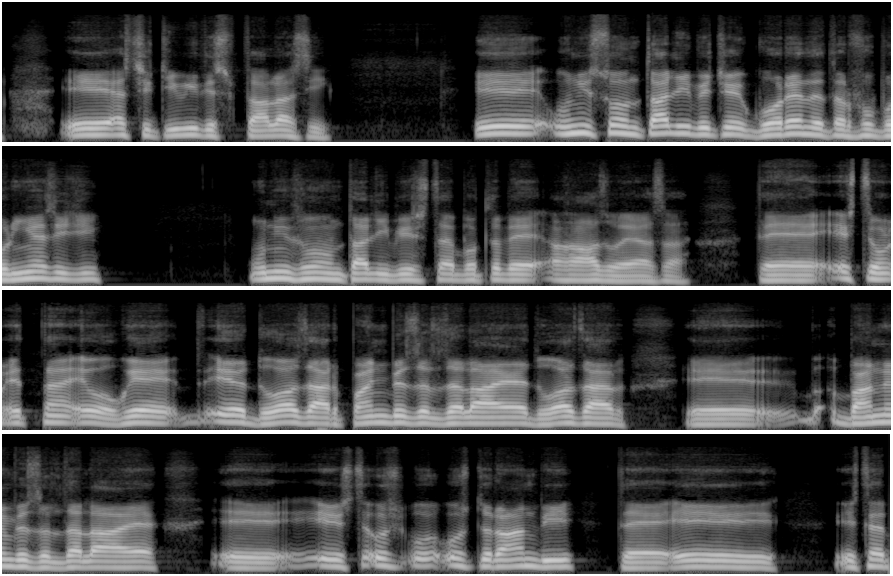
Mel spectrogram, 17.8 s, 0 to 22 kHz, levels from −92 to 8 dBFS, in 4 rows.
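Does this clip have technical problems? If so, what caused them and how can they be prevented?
No, the recording shows no technical fault and needs no preventive action.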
